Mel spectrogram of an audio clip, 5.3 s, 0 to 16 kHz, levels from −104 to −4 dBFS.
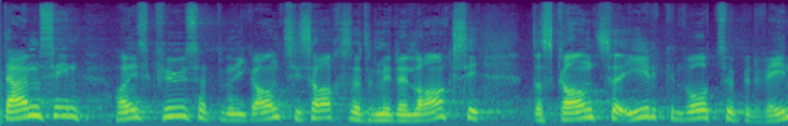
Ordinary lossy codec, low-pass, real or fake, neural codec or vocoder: none; 14.4 kHz; real; none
